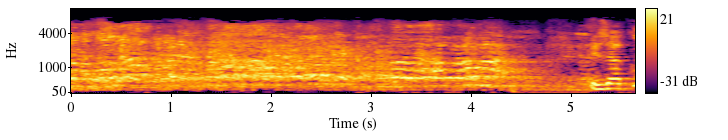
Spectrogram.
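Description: A crowd cheers and applauds loudly in a large hall.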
